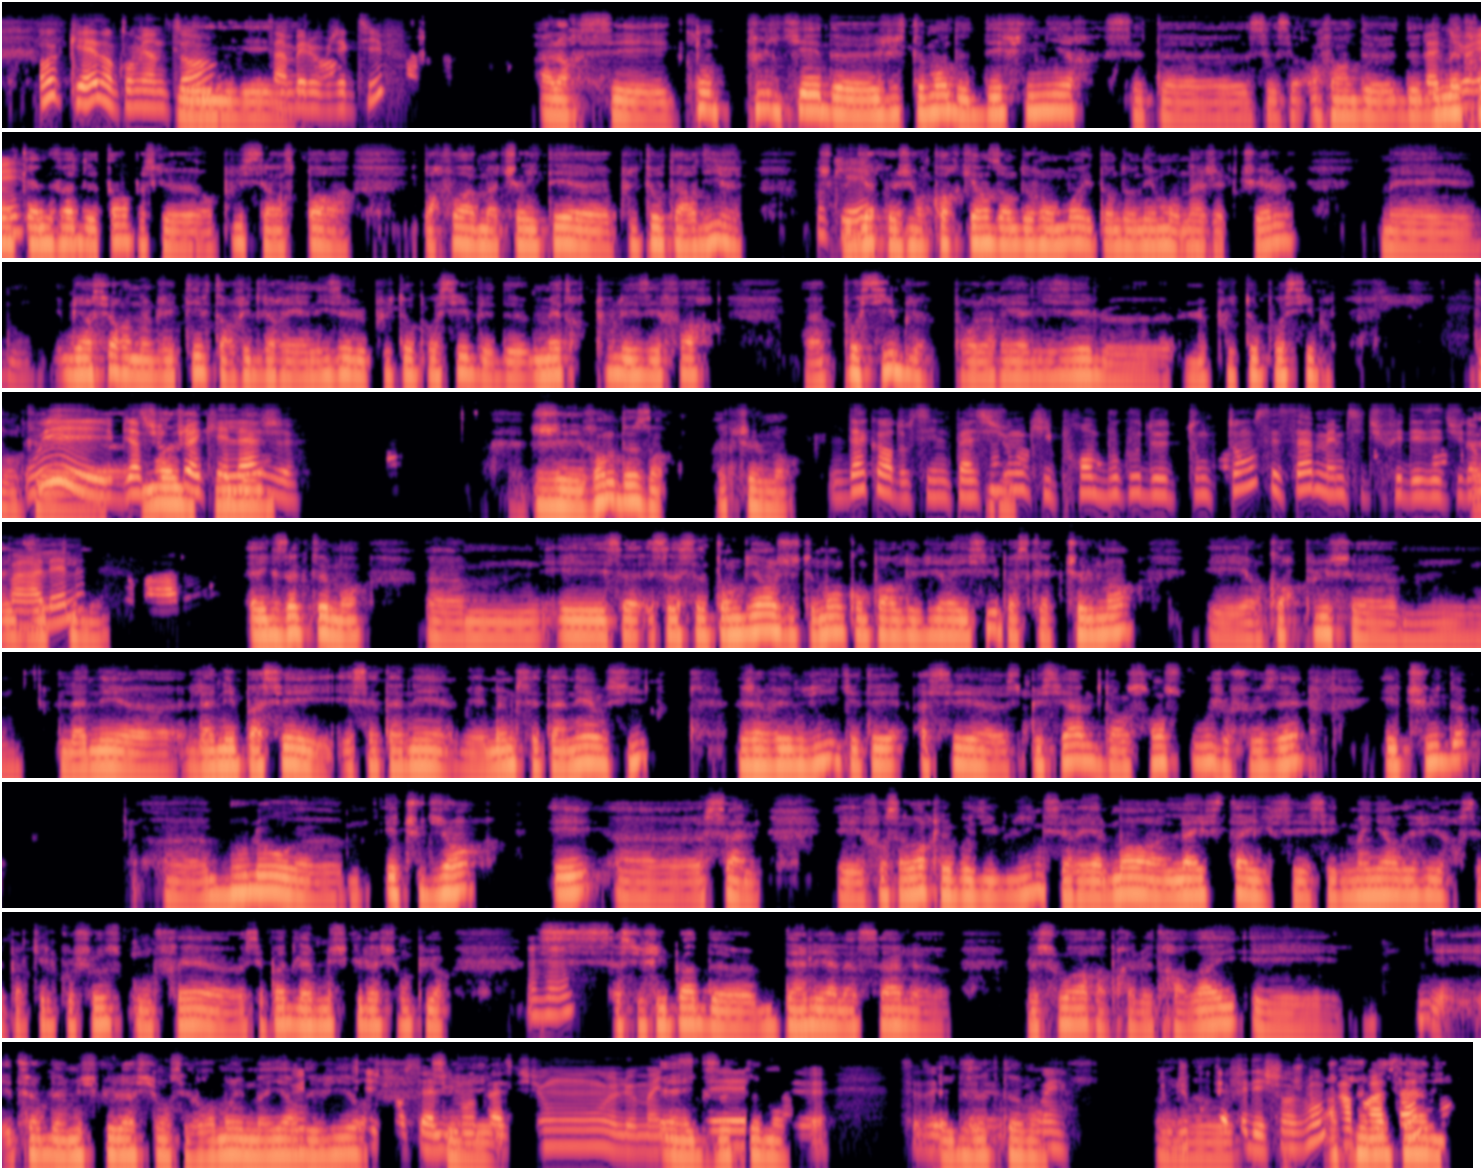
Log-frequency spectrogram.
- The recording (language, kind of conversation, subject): French, podcast, Comment définissez-vous une vie réussie ?
- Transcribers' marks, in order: background speech; stressed: "définir"; other background noise; in English: "lifestyle"; in English: "mindset"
